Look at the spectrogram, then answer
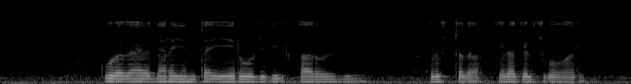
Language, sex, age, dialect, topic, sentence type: Telugu, male, 18-24, Telangana, agriculture, question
